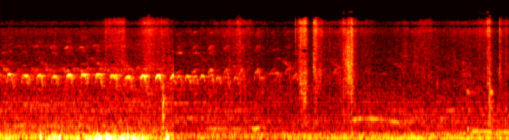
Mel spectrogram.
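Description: A bird's rapid, evenly repeated high chirps over a low rumble, stopping about two and a half seconds in; then a few brief scratchy noises.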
